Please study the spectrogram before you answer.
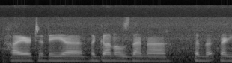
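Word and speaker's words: gunwale: is that at uh the gunnel is like the uh it's it's along the deck Edge um and it's actually gun whale but it's just over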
